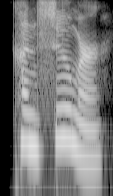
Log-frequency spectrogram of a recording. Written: consumer

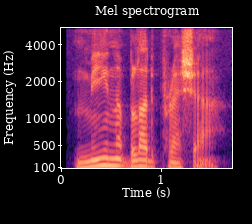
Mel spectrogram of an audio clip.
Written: mean blood pressure

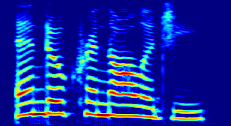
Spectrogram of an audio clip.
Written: endocrinology

